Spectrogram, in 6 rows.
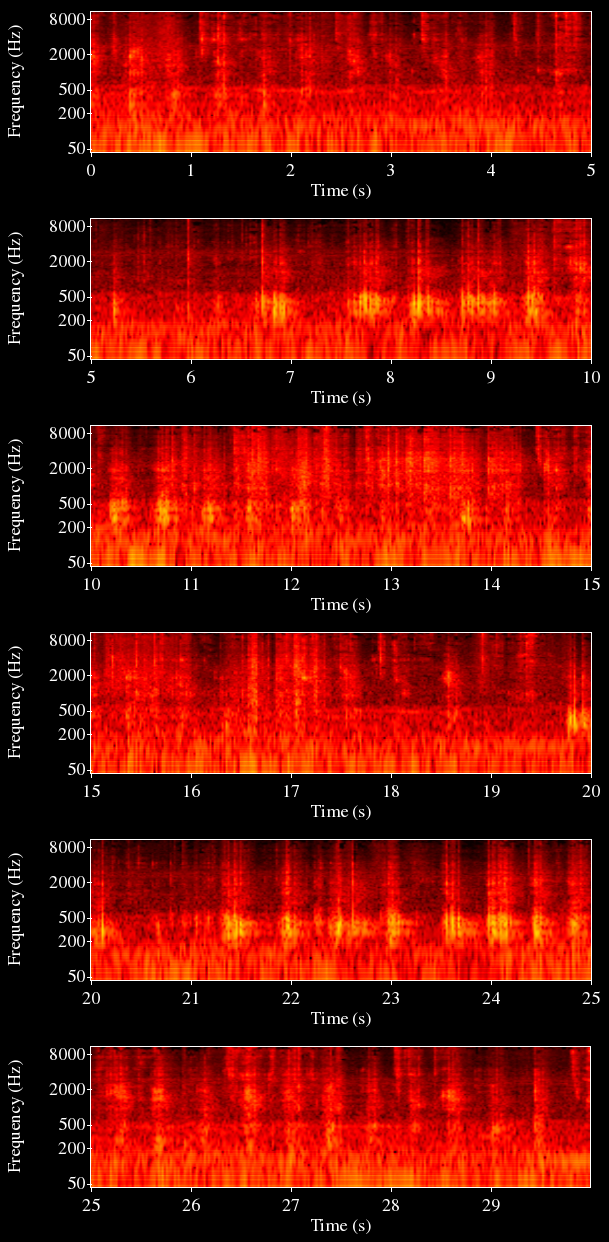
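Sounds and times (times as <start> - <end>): ice being crunched: 9.0 - 19.5
ice cubes clinking: 9.6 - 19.5.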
